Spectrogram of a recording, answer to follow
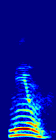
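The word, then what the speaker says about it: μ: كاينماتيك فيسكوستي هنا بنسميها، لو هنيجي ننطق ديت اسمها كده نيو، وهنا ديت ننطقها نيو، يعني النطق بالميم وهنا بالنون نيو، وهنا النطق ميو.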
